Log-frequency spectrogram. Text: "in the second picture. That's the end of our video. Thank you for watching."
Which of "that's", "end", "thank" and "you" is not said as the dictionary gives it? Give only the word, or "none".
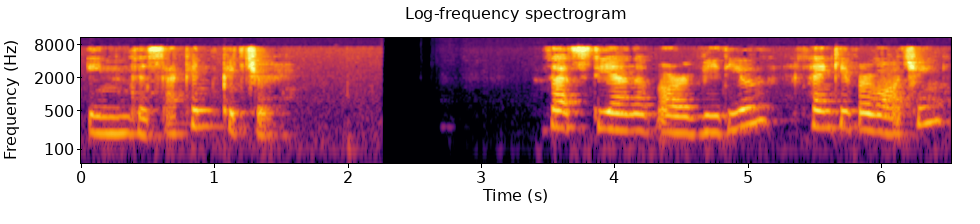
end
